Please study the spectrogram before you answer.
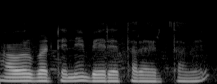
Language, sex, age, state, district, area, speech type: Kannada, female, 18-30, Karnataka, Vijayanagara, rural, spontaneous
